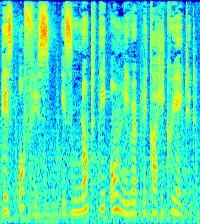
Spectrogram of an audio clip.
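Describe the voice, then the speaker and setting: An actress plays a coldly formal, secretive corporate heiress in a video game. She speaks in measured, commanding phrases with an imperious composure. Faint music sits behind her voice. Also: mid-range voice, animated, close to an everyday voice. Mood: cool, guarded. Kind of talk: dramatic video game voice acting.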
